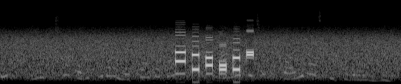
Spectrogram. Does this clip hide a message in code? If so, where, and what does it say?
Yes: multi-frequency trunk signalling (R1, as on North American trunks) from 1.8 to 2.5 s, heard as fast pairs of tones, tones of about 70 ms, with speech in Odia. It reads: KP 7514 ST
